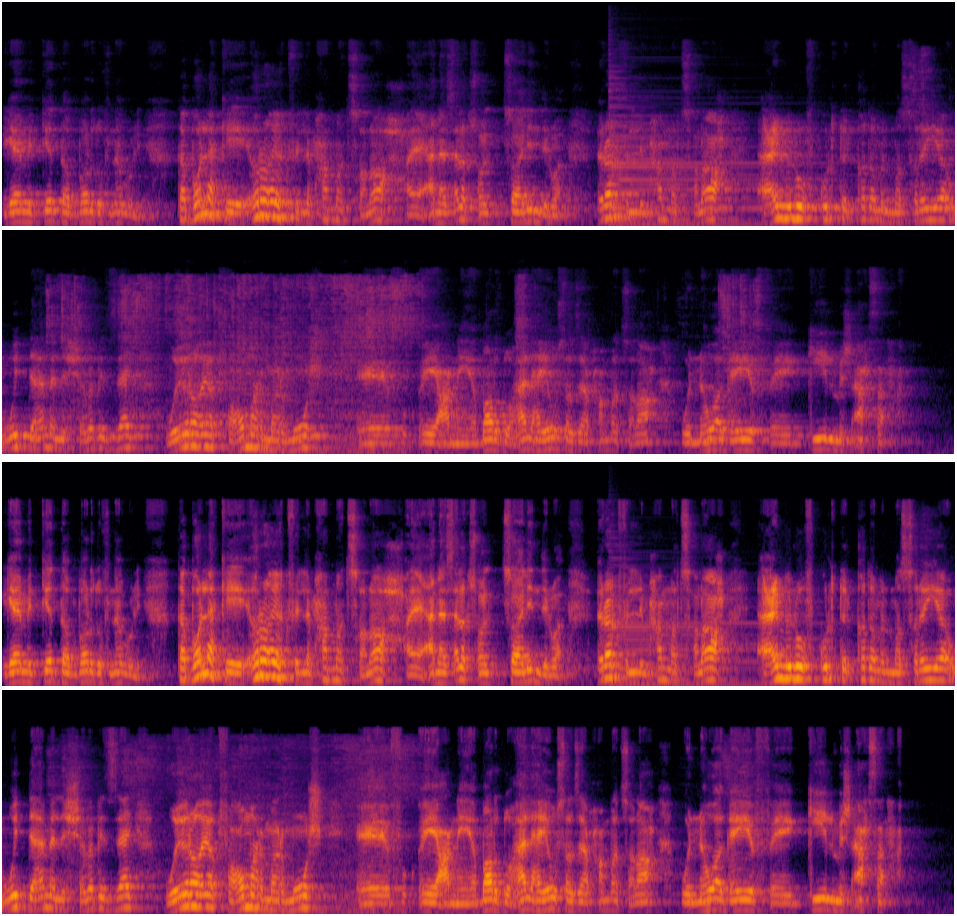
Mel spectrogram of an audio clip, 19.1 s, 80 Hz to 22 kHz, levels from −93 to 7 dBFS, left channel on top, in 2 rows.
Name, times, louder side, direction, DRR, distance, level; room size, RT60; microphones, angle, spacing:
voice 1, 0.0-18.5, right 6 dB, 70° right, 0.4 m, -25 dB
Acoustic guitar, 6.1-9.8, left 1 dB, 20° left, 1.1 m, -44 dB
sound 1, 9.1-9.5 9.8-14.0 14.3-15.6 15.9-17.1, left 4 dB, 65° left, 1.5 m, -46 dB
12.5 x 4.2 x 5.0 m
head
